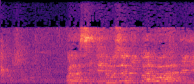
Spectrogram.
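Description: A choir of young voices sings.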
